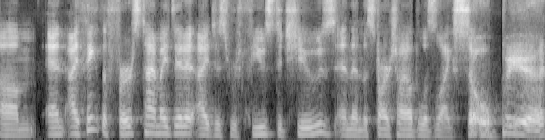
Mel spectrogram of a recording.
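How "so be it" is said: big, loud booming voice. The Star Child answers a player who refused to choose, in a big Reaper voice. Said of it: "in big Reaper voice".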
